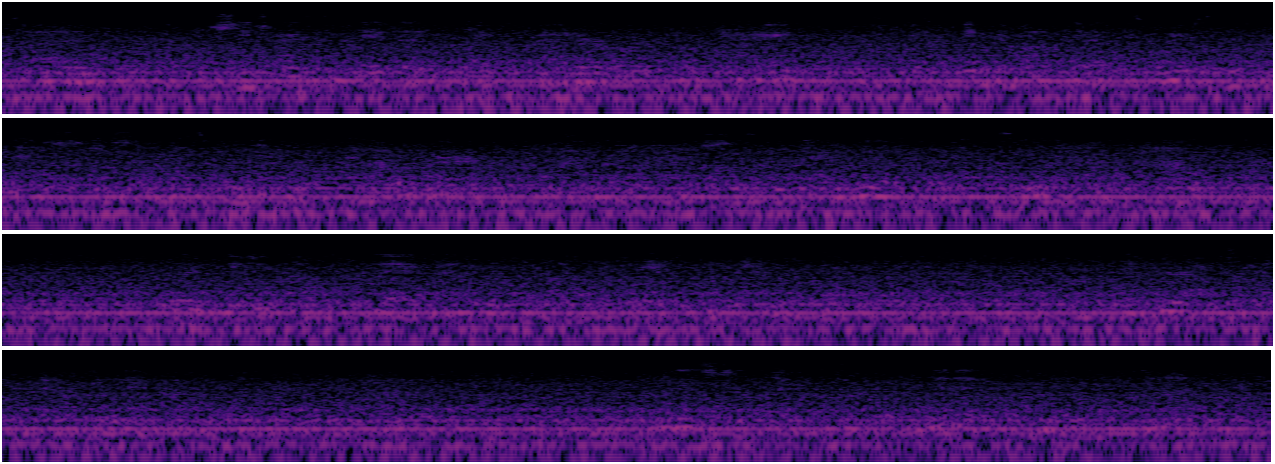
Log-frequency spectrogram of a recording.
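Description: A young man speaks quietly into a microphone.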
